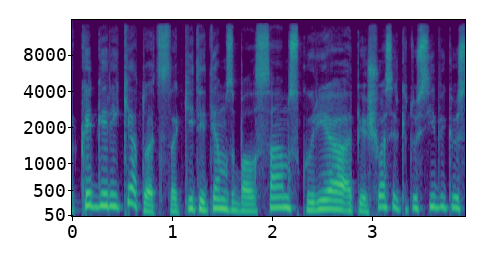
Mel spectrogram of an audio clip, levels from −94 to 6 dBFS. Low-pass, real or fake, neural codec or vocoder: 14.4 kHz; real; none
